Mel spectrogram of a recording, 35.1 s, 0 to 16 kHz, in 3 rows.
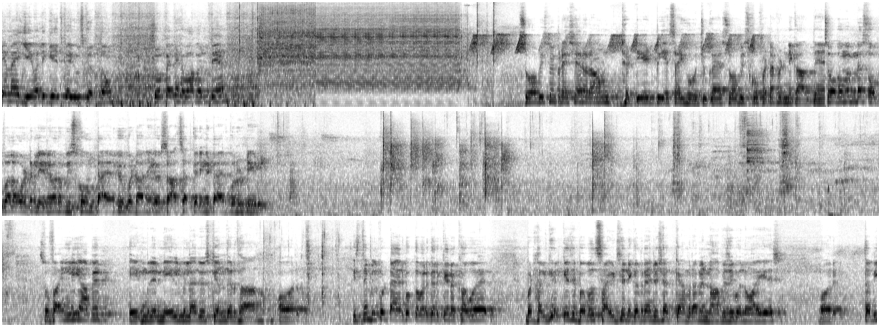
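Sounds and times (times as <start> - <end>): tyre inflator compressor humming: 1.0 - 6.4
sharp clicks: 5.4 - 6.8.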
